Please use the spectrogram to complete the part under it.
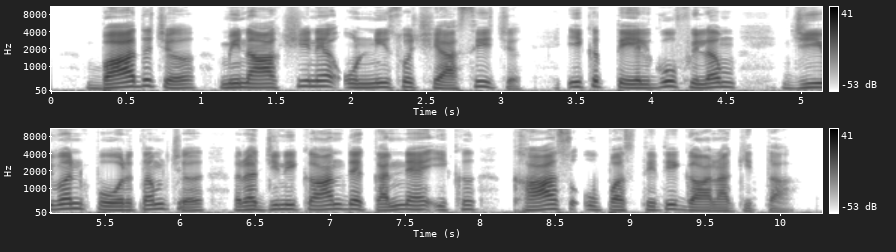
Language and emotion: Dogri, neutral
